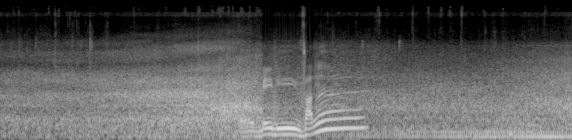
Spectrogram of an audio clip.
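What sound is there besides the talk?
helicopter flying overhead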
